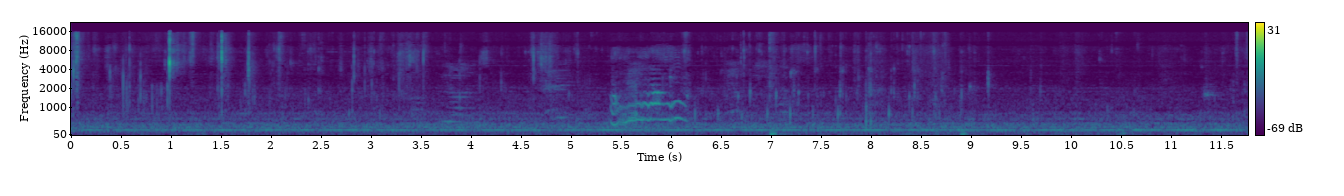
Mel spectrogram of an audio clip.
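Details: A domestic cat with anger issues gives a single short, tonal meow midway through, set against a steady low electrical hum and scattered clicks and taps.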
